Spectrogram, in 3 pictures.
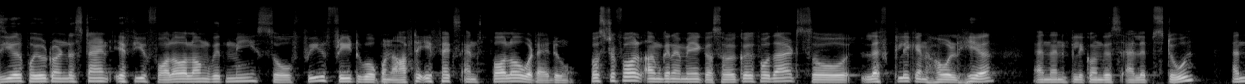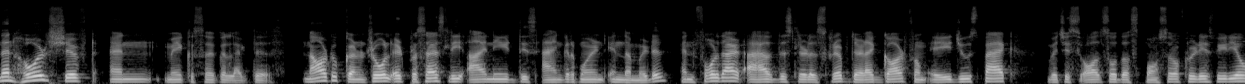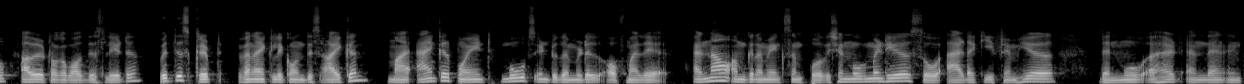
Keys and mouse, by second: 3.5 click, 4.2 click, 5.8 ctrl+x, 5.8 click, 8.7 click, 10.8 click, 13.5-14.4 shift+click, 13.6 shift+click, 19.2-24.8 drag, 28.0 click, 31.6 click, 31.7 ctrl+z, 31.7 click, 32.5 click, 34.4 click, 35.2 click, 36.8 click.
